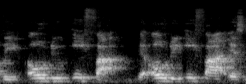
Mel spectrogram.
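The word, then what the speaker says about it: Ifá: This Ife, you will see this spelled like this as well, but that's actually pronounced Ifa as well.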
